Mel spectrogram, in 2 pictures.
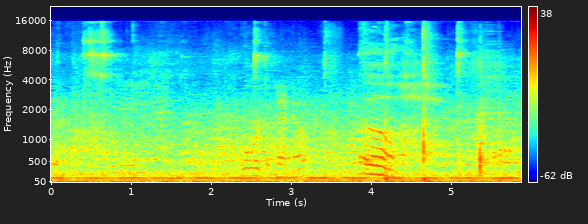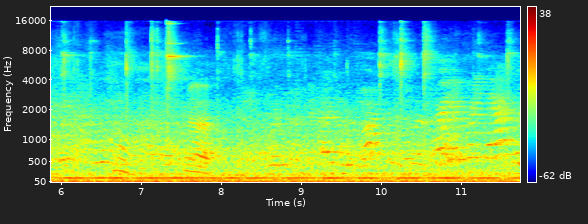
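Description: Middle-aged men talk casually nearby.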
